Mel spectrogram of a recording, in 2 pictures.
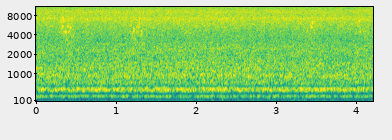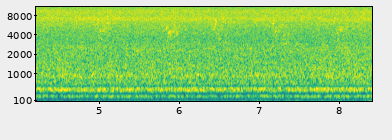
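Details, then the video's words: Massive wild honey bee swarm captured with lemon balm, an even, unbroken buzzing drone with strong harmonic bands and no pauses, faint bird chirps barely audible behind it. "Honey Bee Swarm Capture with Melissa plant"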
